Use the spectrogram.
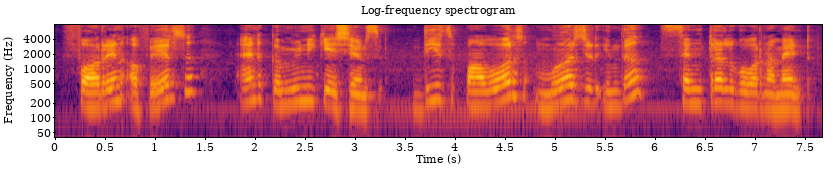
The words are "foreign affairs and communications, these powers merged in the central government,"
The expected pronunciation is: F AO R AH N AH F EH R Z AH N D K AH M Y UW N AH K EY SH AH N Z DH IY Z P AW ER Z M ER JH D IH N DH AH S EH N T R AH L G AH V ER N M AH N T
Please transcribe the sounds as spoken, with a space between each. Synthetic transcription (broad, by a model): F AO R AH N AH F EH R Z AH N D K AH M Y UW N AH K EY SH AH N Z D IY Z P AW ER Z M ER JH D IH N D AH S EH N T R AH L G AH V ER N M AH N T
